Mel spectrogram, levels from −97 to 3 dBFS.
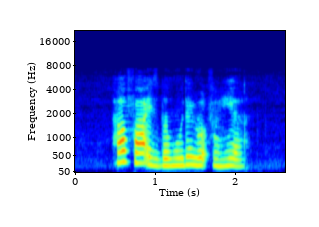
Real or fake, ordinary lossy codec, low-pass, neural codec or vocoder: fake; none; 7.2 kHz; codec, 44.1 kHz, 2.6 kbps, SNAC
